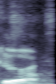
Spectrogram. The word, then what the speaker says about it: gyro: And we each had a gyro that they told us, and I asked, how do you pronounce it? They said gyro.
